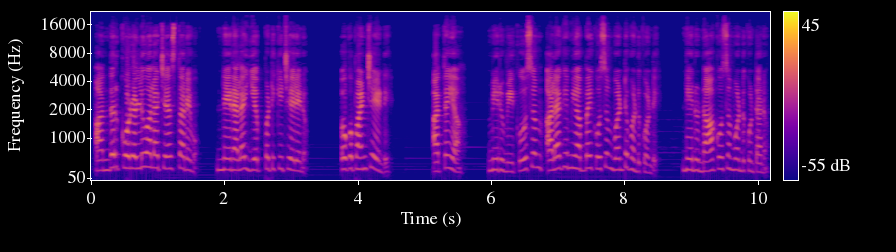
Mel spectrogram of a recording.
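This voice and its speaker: A high-pitched, haughty young daughter-in-law from a cartoon moral story, acted by a woman. She is defiant and lazy, answering back in a dismissive, argumentative way. Music plays underneath. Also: brisk, fairly bright tone. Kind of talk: animated moral story dialogue.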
